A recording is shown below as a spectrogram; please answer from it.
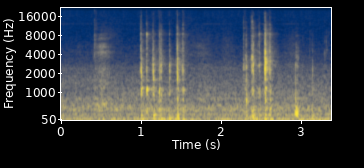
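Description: Keystrokes on a computer keyboard, a few scattered clicks then a quick burst of typing and two more taps, close and fairly quiet with no talking.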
